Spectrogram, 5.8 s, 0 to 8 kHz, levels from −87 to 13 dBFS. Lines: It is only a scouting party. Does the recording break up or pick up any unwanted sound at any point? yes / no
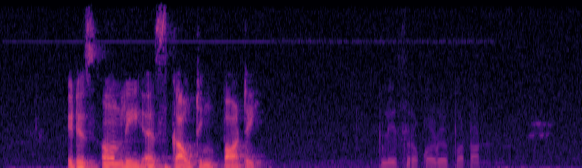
yes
